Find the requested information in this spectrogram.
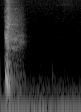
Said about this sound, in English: Bless you.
